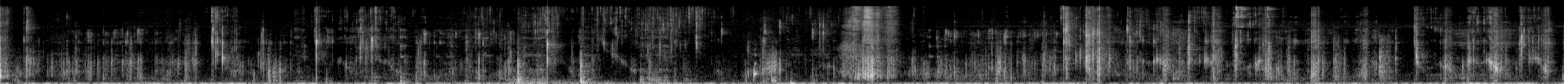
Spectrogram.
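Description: Close-miked chewing and mouth sounds of a person eating chickpea curry mixed with rice by hand, with irregular small smacks and clicks throughout.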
